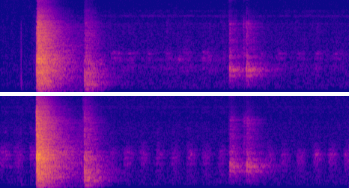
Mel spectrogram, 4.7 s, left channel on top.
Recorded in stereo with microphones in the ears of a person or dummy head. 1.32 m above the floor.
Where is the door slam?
55° right (ahead or behind), 1.1 m.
